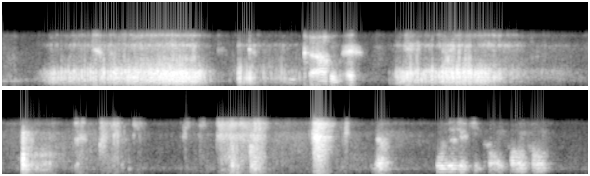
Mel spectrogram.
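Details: Person snoring: loud, rough inhaled snores followed by shorter snorts and sputtering breath noises in a quiet room.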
